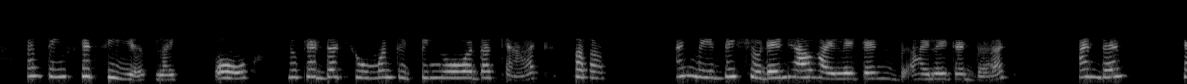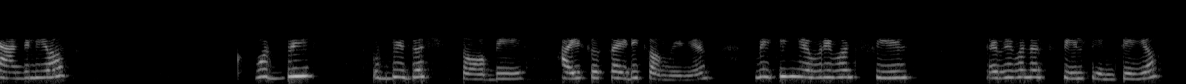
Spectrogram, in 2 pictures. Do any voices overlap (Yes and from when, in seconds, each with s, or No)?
No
